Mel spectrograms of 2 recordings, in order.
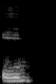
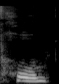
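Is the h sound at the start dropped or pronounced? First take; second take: dropped; pronounced. First: The word starts without an h sound. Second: The word starts with a clear h sound. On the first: "She couldn't pronounce her H's. She called it" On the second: "instead of"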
